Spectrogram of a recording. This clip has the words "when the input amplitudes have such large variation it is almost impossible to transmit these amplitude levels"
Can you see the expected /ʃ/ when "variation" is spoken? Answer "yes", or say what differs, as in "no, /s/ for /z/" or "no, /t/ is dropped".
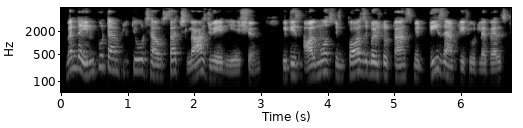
yes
